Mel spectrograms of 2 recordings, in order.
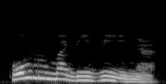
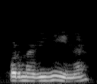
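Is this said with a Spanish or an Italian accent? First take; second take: Italian; Spanish. First: It has a closed O and an exaggerated V. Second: It is said with a plain Spanish pronunciation. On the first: "he cerrado notablemente la O, sobrepronuncié la V" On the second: "eso es el castellano"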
